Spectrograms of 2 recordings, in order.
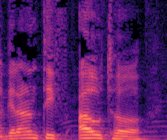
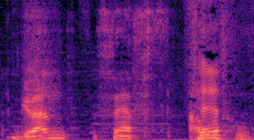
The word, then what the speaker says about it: Grand Theft Auto: Bueno, la última de las noticias que traemos, el título este sí que lo sé pronunciar muy bien, se llama Grand Theft Auto 5 o 5. – Pues no lo has pronunciado bien. – O 5, si quieres que lo diga. – Grand Theft Auto.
